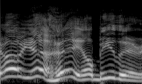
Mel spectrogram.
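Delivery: high mocking Denny voice, breezy fake promise; Denny impression. Host mocks the no-show DJ in a high mock voice. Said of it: "That was a pretty good Denny, too".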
